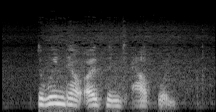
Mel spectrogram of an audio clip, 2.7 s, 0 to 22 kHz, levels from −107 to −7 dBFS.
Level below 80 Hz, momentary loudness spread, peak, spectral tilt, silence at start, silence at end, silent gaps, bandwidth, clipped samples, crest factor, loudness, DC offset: -76 dBFS; 15 LU; -14 dBFS; -8.5 dB/octave; 0.5 s; 0.5 s; none; 7.8 kHz; under 0.1%; 16 dB; -30 LUFS; under 0.1%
